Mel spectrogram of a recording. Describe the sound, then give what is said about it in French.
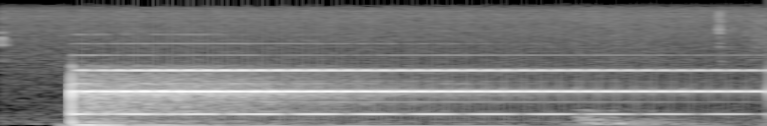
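A single gong is struck once, loud, accompanying a guided neck-and-shoulder self-massage exercise; its bright, steady metallic tone rings on with a slow gentle pulse, fading only slightly over several seconds. No one speaks. “Faisons-le ensemble au son du gong.”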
